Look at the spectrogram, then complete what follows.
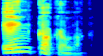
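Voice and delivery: high, loud correction; indignant insistence. A narrator's reading. Pluk correcting the porter, indignantly insistent. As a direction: stand your ground, piping up.

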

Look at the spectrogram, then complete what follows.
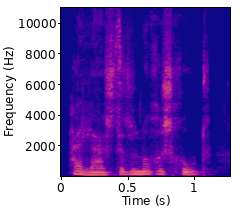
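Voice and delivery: ordinary delivery, nothing marked

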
